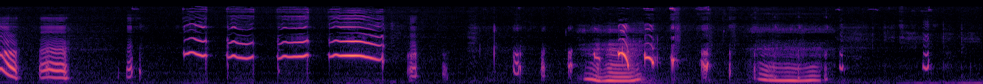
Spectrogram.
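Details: Newborn puppy crying and yapping: sharp descending yips, then longer wavering whines and cries with bright harmonics, several in quick bursts, loudest near the end, with quiet pauses between.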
